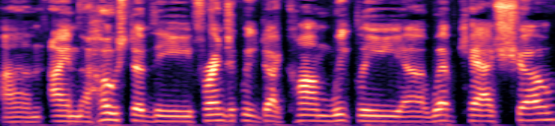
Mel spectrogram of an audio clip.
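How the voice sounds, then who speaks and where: This man talks with a Boston accent. His intonation stays fairly even. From Boston, Massachusetts. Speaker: forensic consultant and adjunct professor, webinar host. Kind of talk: webinar presentation. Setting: online webinar. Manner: hesitant, many fillers.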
